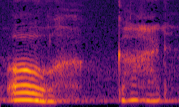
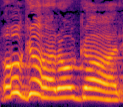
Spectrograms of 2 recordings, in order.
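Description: First: Soft, lingering "Oh... God"; awed, softly breathed-out prayer; reverent address. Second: Higher, insistent "Oh God" pleading; needy mock plea; demanding cry. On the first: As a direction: let it fall hushed, with a pause. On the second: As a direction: cry it out urgently, like begging. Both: Shown as a demonstration. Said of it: "Same words, but different emphasis".

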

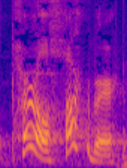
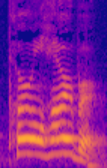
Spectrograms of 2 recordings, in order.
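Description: First: Slow, puzzled repeat of Pearl Harbor; drawn-out bewildered question; incredulous echo. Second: Higher and louder, clipped answer; blunt one-word justification; curt retort. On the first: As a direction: echo it back, unable to believe it. Chinese guy repeats in disbelief. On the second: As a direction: snap back the reason as if obvious. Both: Acted.

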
